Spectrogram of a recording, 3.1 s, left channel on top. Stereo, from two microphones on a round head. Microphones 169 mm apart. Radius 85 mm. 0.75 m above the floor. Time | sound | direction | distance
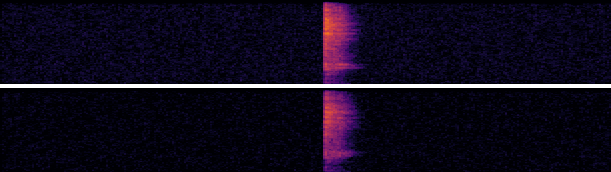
1.6 | keys jangling | 20° left (ahead or behind) | 0.9 m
